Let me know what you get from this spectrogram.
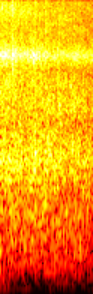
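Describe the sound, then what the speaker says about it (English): A river by Mabry Mill in Meadows of Dan, Virginia, rushes in a steady broadband hiss of flowing water, close and unbroken for a brief moment. "There's a river."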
